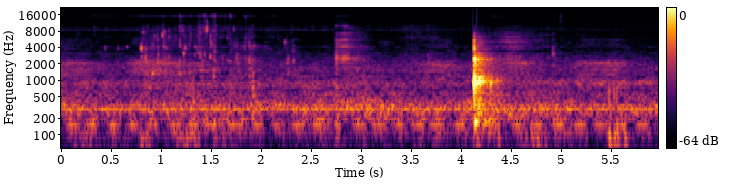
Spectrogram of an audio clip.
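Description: Blended ginger-garlic paste and its juice pouring into a cloth-lined strainer and dripping through into a steel tumbler, faint and splashy. A single sharp knock about four seconds in is the loudest sound.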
